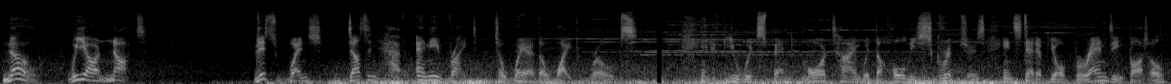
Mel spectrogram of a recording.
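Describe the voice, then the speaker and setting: An actor playing a haughty, indignant novice of a holy order in a fantasy game, bitter and zealous. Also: male voice, mid-range voice, expressive, measured pace, creaky, loud music behind the voice. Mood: contemptuous, angry.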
